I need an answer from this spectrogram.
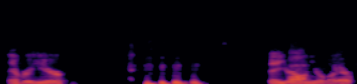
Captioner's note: laugh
